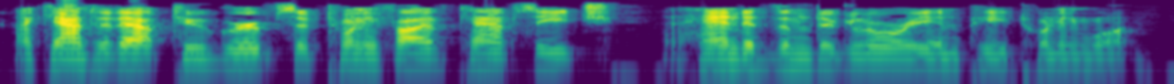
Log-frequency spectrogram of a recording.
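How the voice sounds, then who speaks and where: A man's voice: medium pitch, moderate pace, no echo. A man narrating a first-person story as a dramatic audiobook reading. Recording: slightly dull, dry lo-fi recording.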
